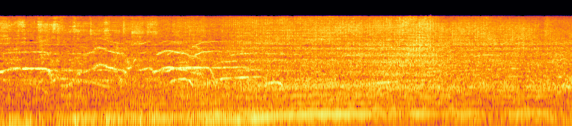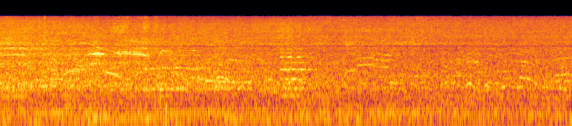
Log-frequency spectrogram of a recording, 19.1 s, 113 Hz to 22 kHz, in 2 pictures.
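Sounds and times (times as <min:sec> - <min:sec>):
cars and trucks rolling past: 0:00.0 - 0:19.0
voices: 0:00.0 - 0:19.0.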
